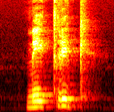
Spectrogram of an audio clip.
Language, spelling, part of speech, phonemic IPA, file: Dutch, metriek, noun / adjective, /meˈtrik/, Nl-metriek.ogg
- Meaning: metric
